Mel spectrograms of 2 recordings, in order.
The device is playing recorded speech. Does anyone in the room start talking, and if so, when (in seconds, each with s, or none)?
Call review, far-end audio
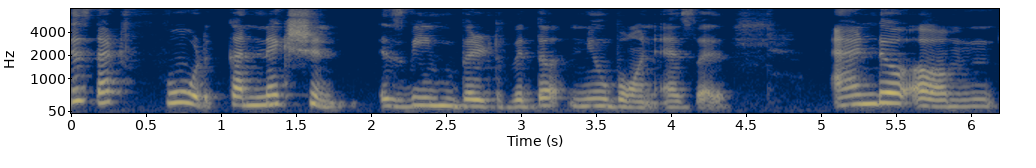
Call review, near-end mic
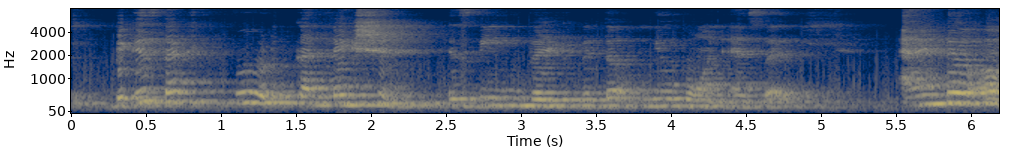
none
